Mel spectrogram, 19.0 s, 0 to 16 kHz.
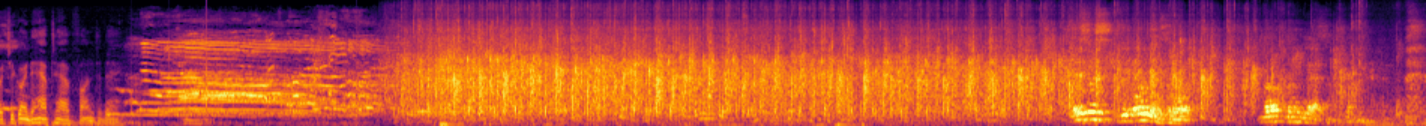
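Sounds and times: audience clapping: 4.8s - 19.0s.

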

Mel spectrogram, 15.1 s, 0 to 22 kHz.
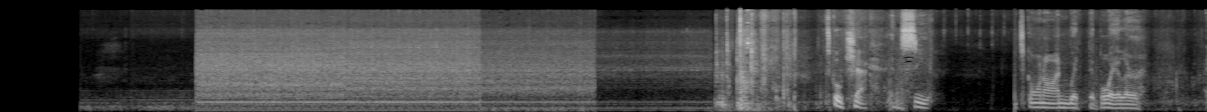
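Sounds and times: electric fan humming: 1.6s - 8.9s.

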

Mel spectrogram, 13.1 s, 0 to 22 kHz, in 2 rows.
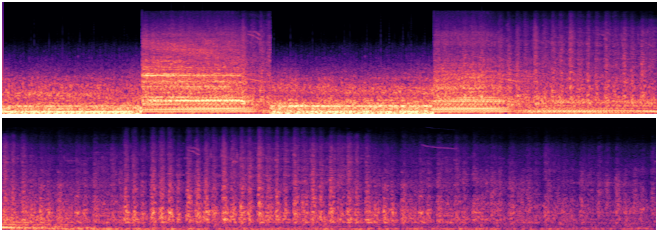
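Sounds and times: train wheels clicking over rail joints: 4.4s - 13.0s.

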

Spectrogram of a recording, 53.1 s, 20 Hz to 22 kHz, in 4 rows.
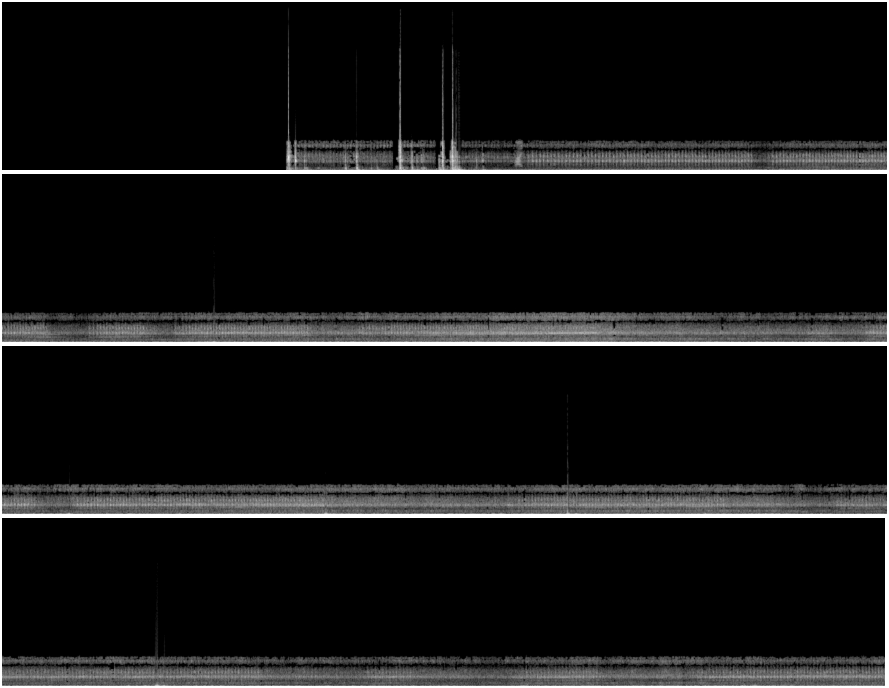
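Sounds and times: sharp thumps: 4.3s - 8.1s
go-kart engine running: 4.3s - 53.0s
wind and vibration rumble: 4.3s - 53.0s.

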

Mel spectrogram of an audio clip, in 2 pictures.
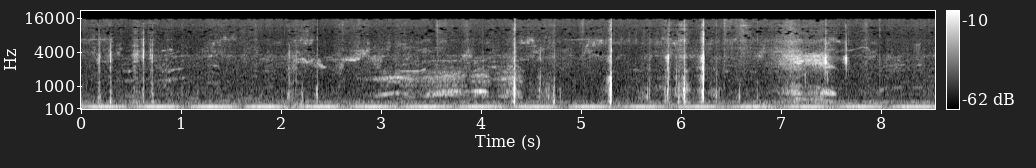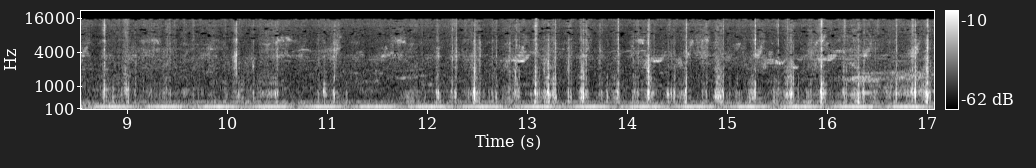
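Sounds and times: steady low hum: 0.0s - 17.0s
plastic toy parts clicking: 0.1s - 0.9s, 3.5s - 6.6s, 8.5s - 17.0s
plastic screw being turned: 8.7s - 17.0s.

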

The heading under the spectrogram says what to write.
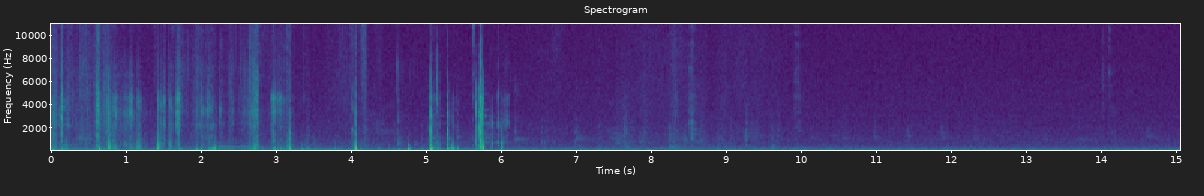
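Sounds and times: sharp clicks and taps: 0.0s - 6.4s
faint room hiss: 0.0s - 15.0s.

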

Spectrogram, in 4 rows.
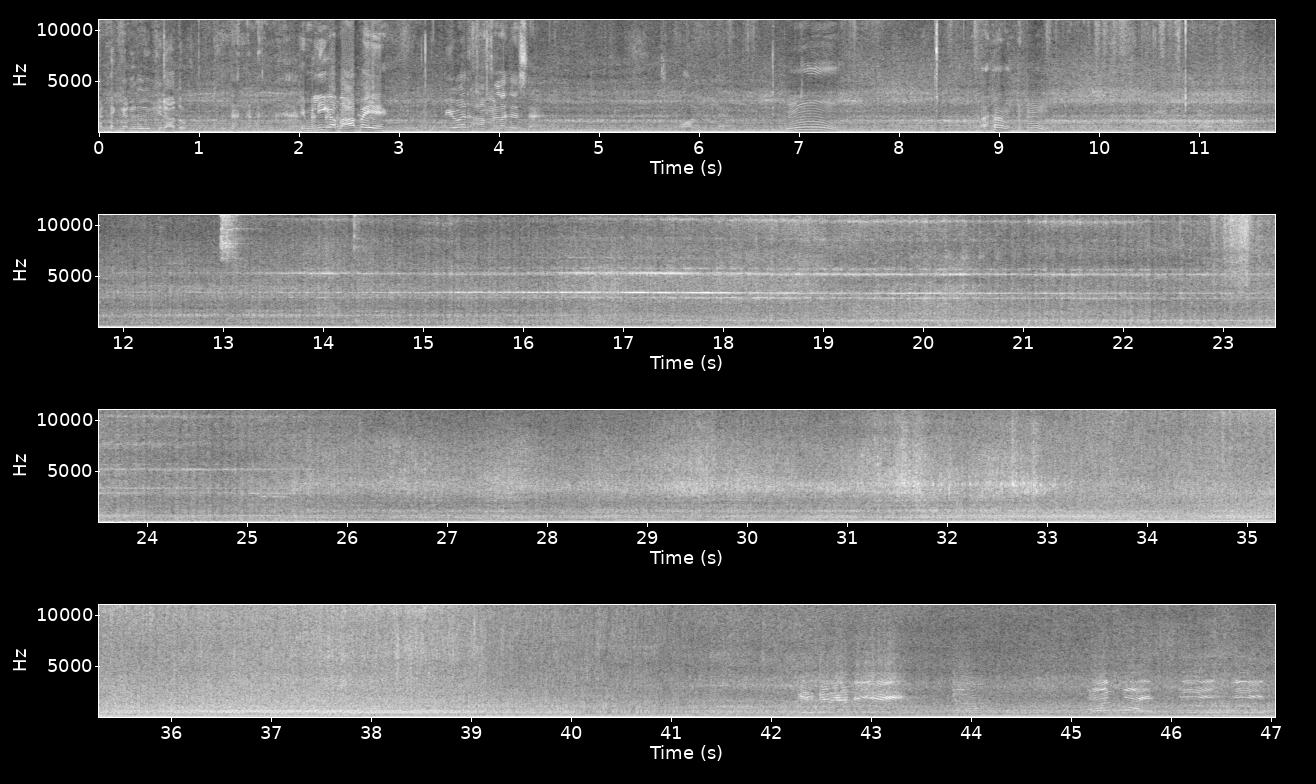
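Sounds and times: diesel locomotive engine droning: 0.0s - 47.0s
train wheels squealing: 12.9s - 26.0s.

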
